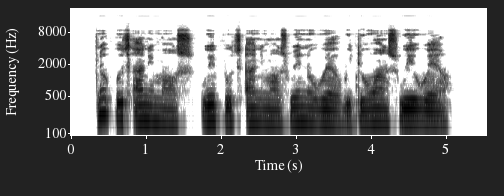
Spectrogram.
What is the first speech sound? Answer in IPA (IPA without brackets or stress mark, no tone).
n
